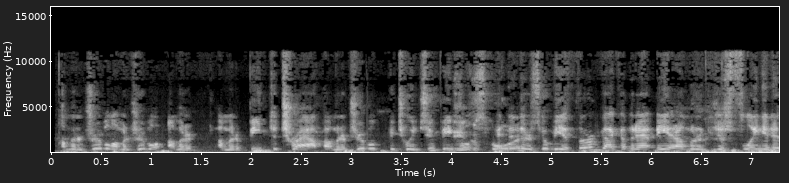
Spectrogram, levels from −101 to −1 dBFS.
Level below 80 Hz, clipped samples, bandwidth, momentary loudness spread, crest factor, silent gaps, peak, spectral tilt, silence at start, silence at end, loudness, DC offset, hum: -38 dBFS; under 0.1%; 11.5 kHz; 9 LU; 20 dB; none; -6 dBFS; -3.5 dB/octave; 0.05 s; 0 s; -24 LUFS; under 0.1%; none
